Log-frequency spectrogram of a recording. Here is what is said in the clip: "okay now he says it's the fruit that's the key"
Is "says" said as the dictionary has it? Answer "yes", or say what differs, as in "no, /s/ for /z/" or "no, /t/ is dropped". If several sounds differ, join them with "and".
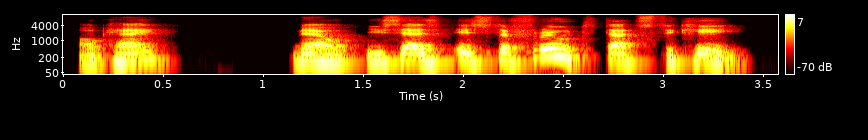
yes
